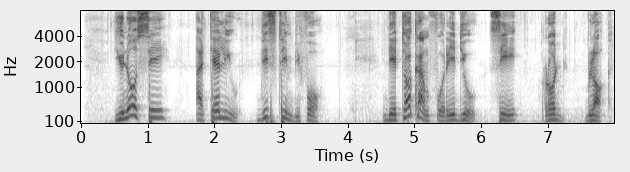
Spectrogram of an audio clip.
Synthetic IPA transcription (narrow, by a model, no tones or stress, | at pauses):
junose | aɪtʰɛlju | distʰĩmbifɔ | detɔkãmfɔɾedio | se | ɹod̚ | blɔk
